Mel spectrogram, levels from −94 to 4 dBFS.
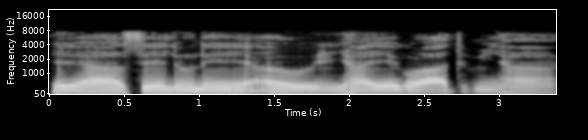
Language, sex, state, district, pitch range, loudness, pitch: Chhattisgarhi, male, Chhattisgarh, Sarguja, 125-135 Hz, -13 LUFS, 130 Hz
